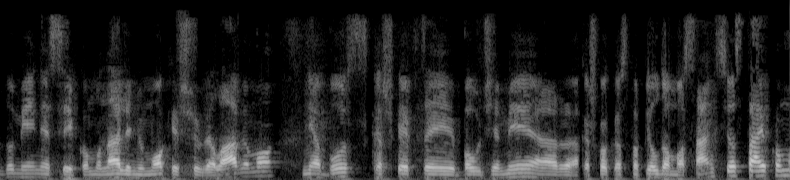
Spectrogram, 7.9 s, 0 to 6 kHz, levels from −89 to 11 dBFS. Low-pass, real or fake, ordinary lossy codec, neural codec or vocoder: 5.4 kHz; real; AAC, 32 kbps; none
